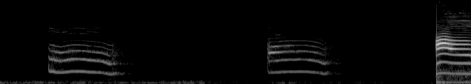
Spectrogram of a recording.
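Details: Domestic cat meowing in a quiet room: two steady, slightly wavering meows about two seconds apart, clean and harmonic, ending with a sudden loud, bright, harmonic cry cut off at the end.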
